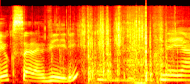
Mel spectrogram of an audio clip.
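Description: A woman's voice exclaiming in a sliding, up-and-down pitch, then about a second of light clicks and rustling as a boxed electric hair clipper is handled and opened.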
